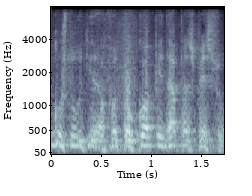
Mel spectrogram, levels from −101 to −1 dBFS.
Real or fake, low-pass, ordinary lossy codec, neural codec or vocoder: fake; 7.2 kHz; none; vocoder, 24 kHz, 100 mel bands, Vocos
